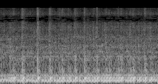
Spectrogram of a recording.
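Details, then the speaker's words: 1981 Suzuki RM465 two-stroke barn find, first start after fuel poured down the plug: rough revving with a loose tinny rattle over each burst; owner suspects it needs a top end, heavy smoke suggests blown main seal, clutch side suspected. "it sounds like it needs a top end or something sounds a bit rattly and it could even have a blown sure by the amount of smoke that was going out the back"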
